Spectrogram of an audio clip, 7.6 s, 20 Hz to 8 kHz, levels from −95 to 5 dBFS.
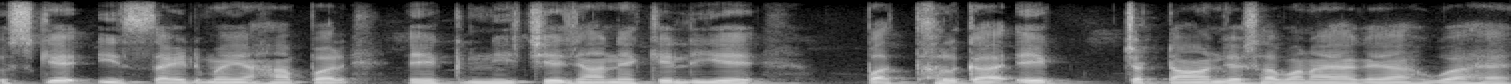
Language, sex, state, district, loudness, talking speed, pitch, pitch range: Hindi, male, Jharkhand, Deoghar, -18 LUFS, 160 wpm, 120 Hz, 120-125 Hz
